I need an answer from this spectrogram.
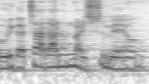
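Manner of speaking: ordinary talk, nothing marked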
